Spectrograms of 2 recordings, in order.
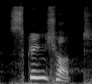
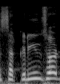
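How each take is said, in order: First: स्क्रीनशॉट with S straight into KR, higher; no vowel after the S in स्क्रीनशॉट; correct pronunciation demo. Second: स्क्रीनशॉट begun as "sa-kreen"; extra vowel after S in स्क्रीनशॉट; wrong pronunciation demo. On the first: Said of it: "आधा". (स्क्रीनशॉट में स आधा बोलें) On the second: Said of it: "ये स्क्रीनशॉट नहीं है". (स्क्रीनशॉट को "सक्रीनशॉट" बोलें) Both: Shown as a demonstration.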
